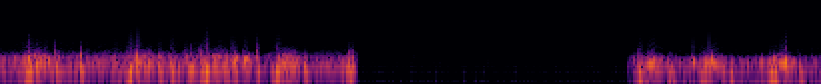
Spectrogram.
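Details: Man with aortic stenosis and rate-controlled atrial fibrillation: irregular heartbeats with a high-pitched, loud, harsh ejection systolic murmur heard throughout the precordium, loudest at the aortic area, radiating to the carotids, with a quiet second heart sound.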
